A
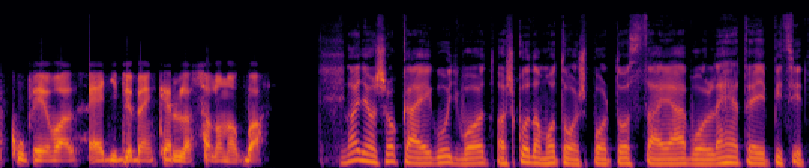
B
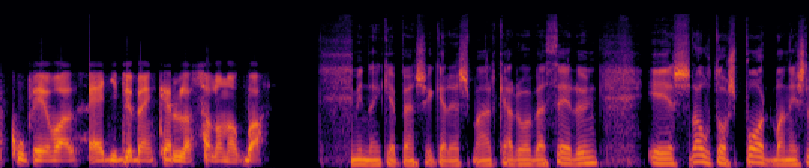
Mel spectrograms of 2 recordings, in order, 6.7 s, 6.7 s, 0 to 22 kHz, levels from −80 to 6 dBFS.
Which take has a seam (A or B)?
A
